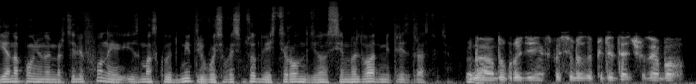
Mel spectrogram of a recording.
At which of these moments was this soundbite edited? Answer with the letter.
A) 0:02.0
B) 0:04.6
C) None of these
B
